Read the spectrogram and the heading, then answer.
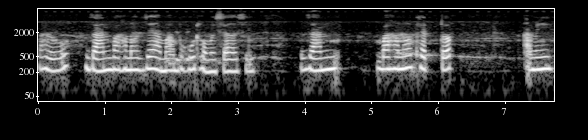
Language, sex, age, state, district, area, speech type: Assamese, female, 30-45, Assam, Majuli, urban, spontaneous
